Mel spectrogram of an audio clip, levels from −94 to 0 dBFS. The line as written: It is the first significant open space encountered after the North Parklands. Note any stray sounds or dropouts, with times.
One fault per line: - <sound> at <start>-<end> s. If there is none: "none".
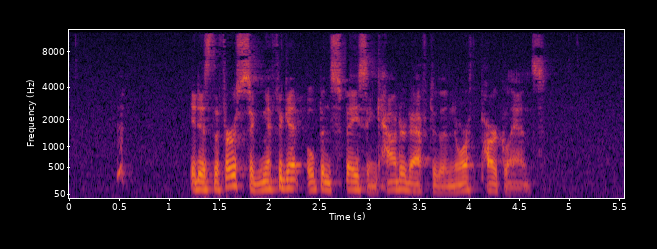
- laugh at 0.5-0.7 s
